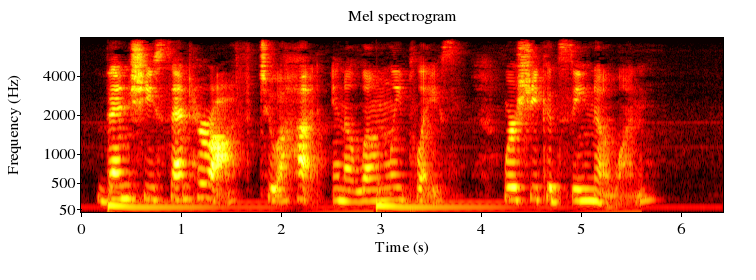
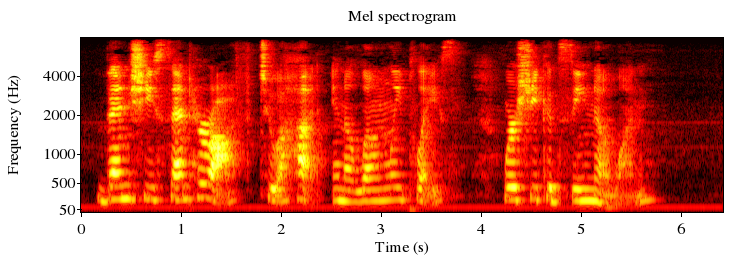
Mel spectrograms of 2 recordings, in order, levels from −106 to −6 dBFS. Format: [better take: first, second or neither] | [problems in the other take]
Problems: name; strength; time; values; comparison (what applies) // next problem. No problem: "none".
second | background sound (Tabla); 15 dB below the speech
